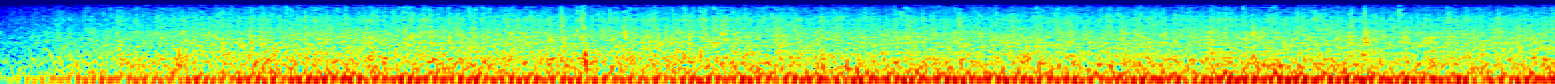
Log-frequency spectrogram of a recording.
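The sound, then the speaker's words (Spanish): Heavy rain pours down in a steady, dense hiss that stays loud and unbroken throughout, with no voices or other distinct sounds. “Llueve con fuerza.”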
